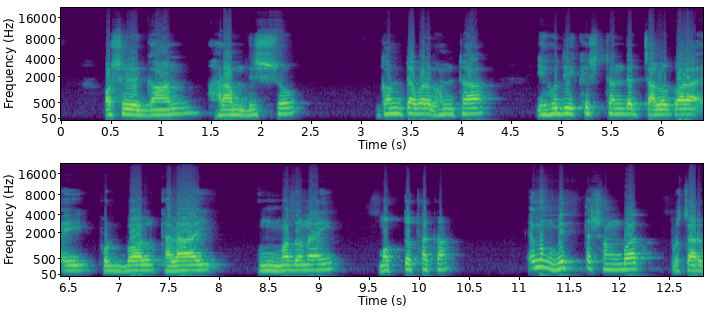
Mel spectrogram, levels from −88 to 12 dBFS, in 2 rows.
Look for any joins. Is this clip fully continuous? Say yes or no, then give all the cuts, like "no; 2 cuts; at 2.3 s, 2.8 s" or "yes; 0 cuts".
yes; 0 cuts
